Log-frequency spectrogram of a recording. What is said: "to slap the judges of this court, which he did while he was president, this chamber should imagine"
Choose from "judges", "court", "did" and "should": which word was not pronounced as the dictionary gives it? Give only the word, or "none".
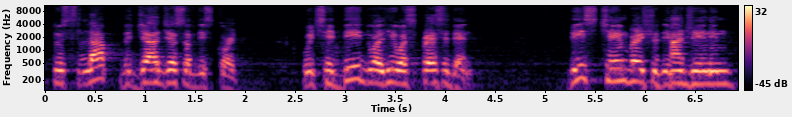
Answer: judges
